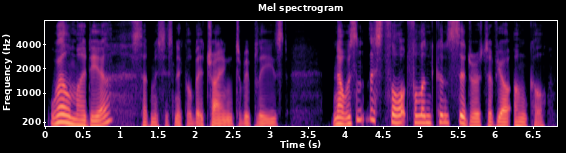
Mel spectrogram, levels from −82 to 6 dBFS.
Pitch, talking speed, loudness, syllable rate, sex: 135 Hz, 165 wpm, -21 LUFS, 4.9 syllables/s, male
